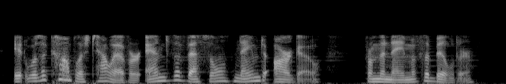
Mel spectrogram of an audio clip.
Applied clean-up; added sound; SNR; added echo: neural mask model DeepFilterNet 3.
